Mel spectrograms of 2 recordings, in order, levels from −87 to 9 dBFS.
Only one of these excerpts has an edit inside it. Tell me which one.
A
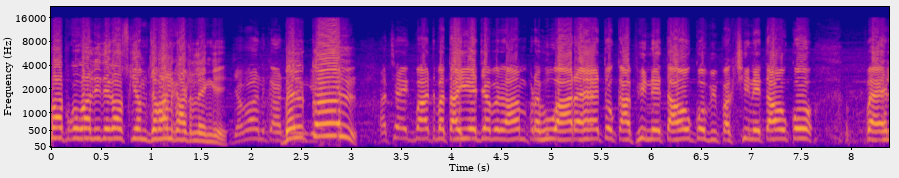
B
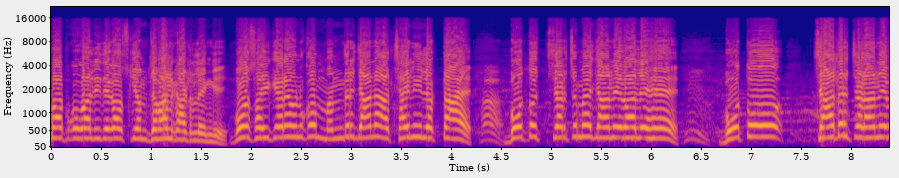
B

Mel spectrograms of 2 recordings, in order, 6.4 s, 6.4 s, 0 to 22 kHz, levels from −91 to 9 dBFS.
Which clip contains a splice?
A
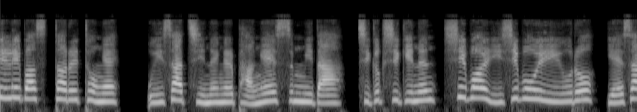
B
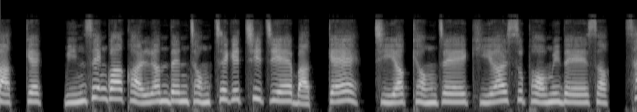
A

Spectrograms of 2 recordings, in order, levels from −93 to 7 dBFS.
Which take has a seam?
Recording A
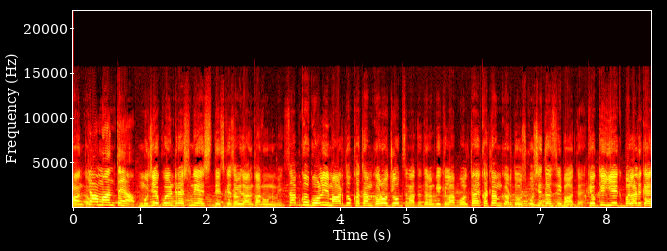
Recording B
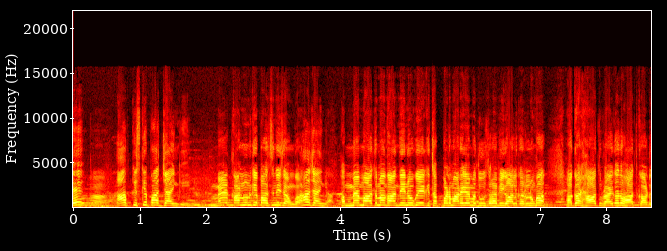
A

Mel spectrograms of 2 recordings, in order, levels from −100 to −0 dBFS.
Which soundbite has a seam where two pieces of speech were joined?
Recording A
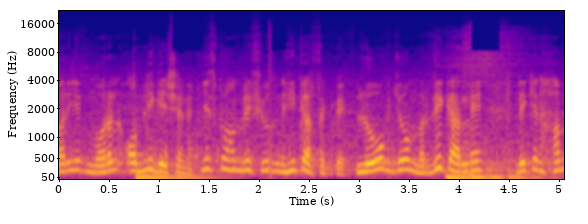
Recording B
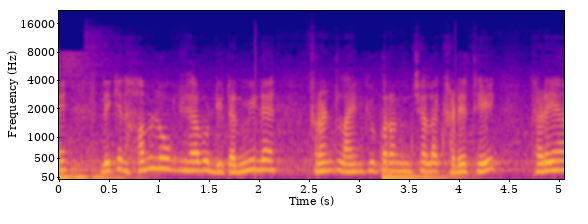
A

